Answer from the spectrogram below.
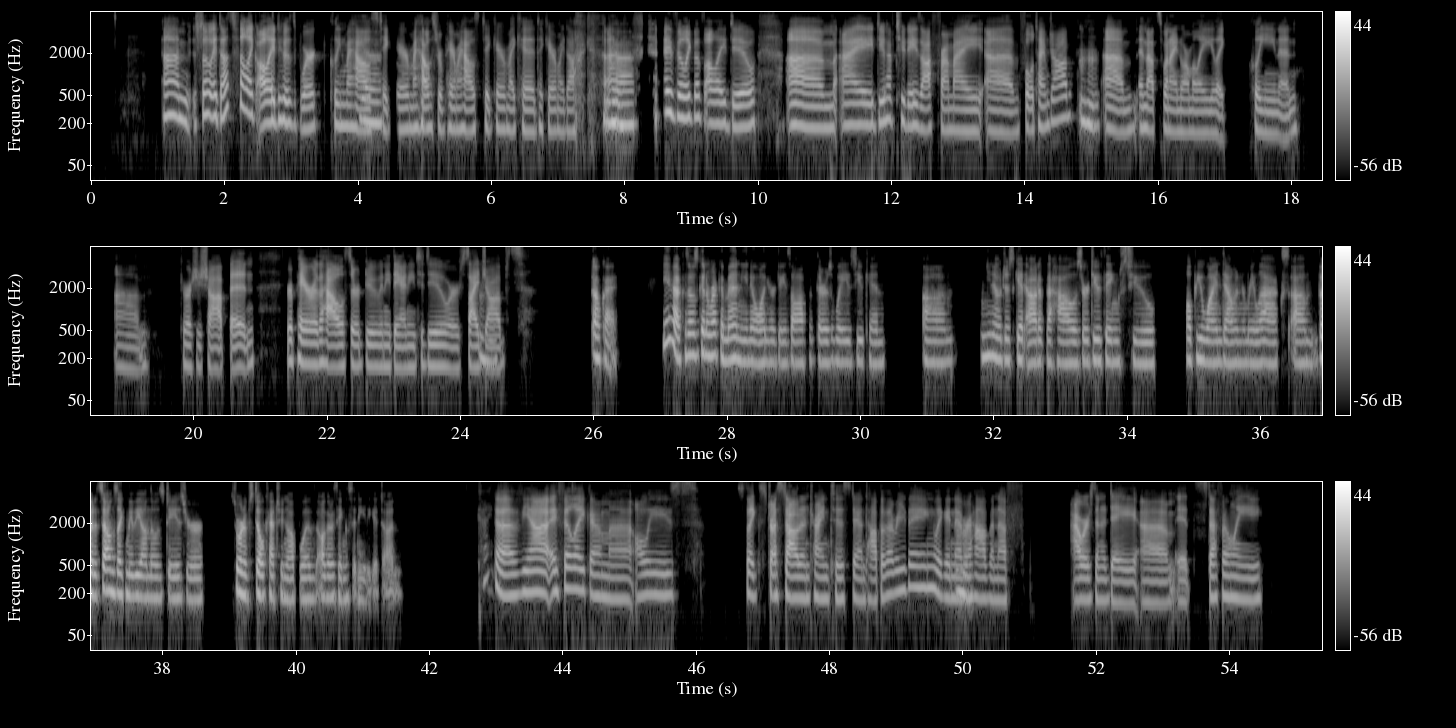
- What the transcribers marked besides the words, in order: tapping; laughing while speaking: "dog. Um"
- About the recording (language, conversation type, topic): English, advice, How can I manage stress from daily responsibilities?
- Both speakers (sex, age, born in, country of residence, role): female, 30-34, United States, United States, advisor; female, 40-44, United States, United States, user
